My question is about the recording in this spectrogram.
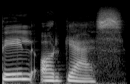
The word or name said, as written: तेल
